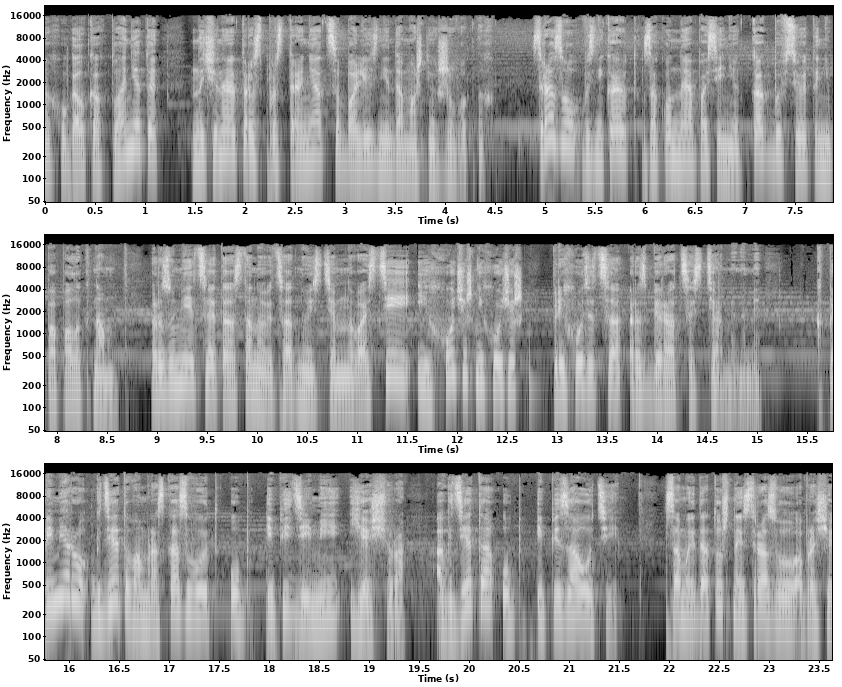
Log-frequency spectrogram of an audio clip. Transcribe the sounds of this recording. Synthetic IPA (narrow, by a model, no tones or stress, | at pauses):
ɨxʊɡɐlˠkaxplˠɐnʲe̞t̪ɨ | nət͡ɕɪnajʊt̪rəspɾəst̪ɾɐnʲat̪sːəbɐlʲezʲnʲɪd̪ɐmaʂnʲɪɣʐɨvo̞̰t̪nɨx | srazʊvəzʲnʲɪkajʊt̪zɐko̞nːɨjəɐpɐsʲenʲɪjəkaɡ̚bɨfsʲɵɛt̪ənʲɪpɐpalˠəknam | rəzʊmʲejɪt̪səɛt̪əst̪ɐno̞vʲɪt̪səɐd̪no̞jɪstʲe̞mnəvɐsʲtʲejixo̞t͡ɕɪʂnʲɪxo̞t͡ɕɪʂpɾʲɪxo̞dʲɪt̪səɾəzbʲɪɾat̪səsʲtʲḛrmʲɪ̰nə̰mʲɪ̰ | kpɾʲɪmʲe̞ɾʊɡdʲe̞t̪əvamrɐskazɨvəjʊt̪obɪpʲɪdʲemʲɪɪjæɕːʊɾə̰ | ɐ̰ɡdʲe̞t̪əʔobɪpʲɪzɐotʲɪ̰ɪ̰ | samɨjəd̪ɐt̪oʂnɨjəsrazʊɐ̰bɾɐɕːæ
